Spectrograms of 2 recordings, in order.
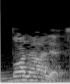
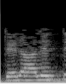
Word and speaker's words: dalalet: Bunun zıttı da dalalet. Delalet değil, o bazı yerlerde yanlış geçiyor. Kalın olarak okunuyor, datla okunuyor. Dalalet.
